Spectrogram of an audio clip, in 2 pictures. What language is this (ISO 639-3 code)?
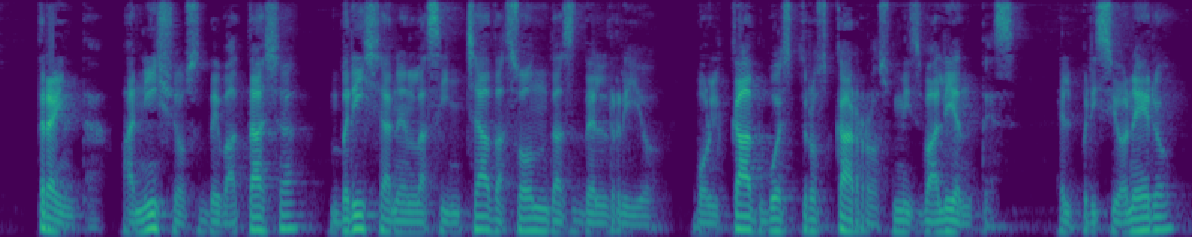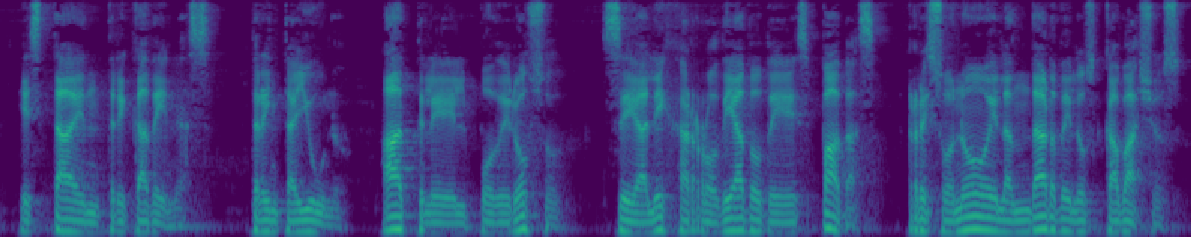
spa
